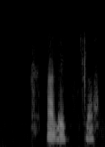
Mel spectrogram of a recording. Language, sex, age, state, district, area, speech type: Kashmiri, female, 18-30, Jammu and Kashmir, Budgam, rural, conversation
